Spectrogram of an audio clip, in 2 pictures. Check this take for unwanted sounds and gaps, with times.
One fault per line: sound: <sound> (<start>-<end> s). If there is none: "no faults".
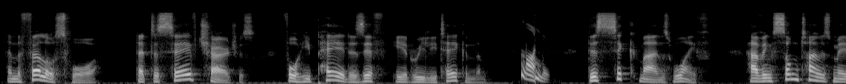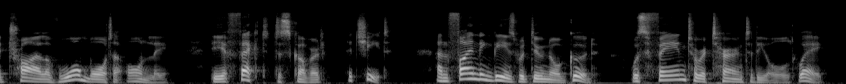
sound: chirp (5.2-5.5 s)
